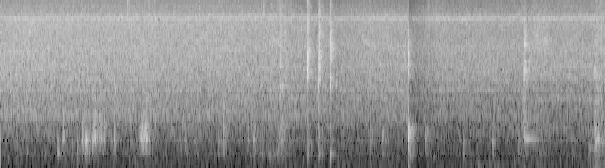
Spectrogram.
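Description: Chopped vegetables hiss and sizzle steadily in a hot cooking pan, with occasional sharp clicks and taps of a utensil against the pan.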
